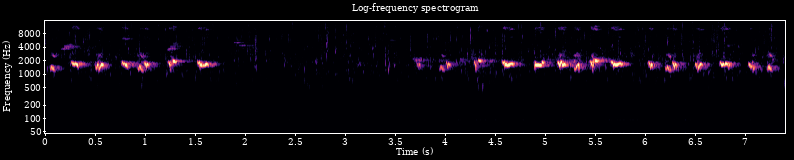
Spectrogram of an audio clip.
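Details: Female yellow-vented bulbul calling a male, used as a lure: chuckling, liquid whistles, a quiet pause of about two seconds, then a sustained rapid series of bubbly notes.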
